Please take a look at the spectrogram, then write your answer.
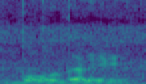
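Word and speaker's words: Bvlgari: bulgary in case you were wondering how to pronounce that bulgary um they always have some bangers um Sega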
